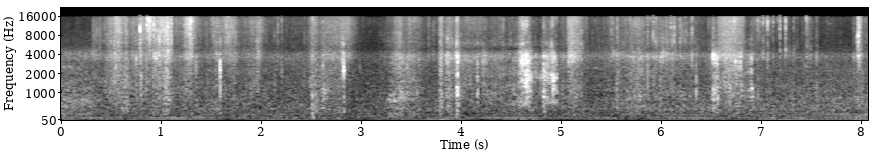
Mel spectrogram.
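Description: Irregular crunching and rustling of dry leaves and brush, with scattered short crackles, as a potted wild lime shrub in a plastic nursery pot is moved into place by hand.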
